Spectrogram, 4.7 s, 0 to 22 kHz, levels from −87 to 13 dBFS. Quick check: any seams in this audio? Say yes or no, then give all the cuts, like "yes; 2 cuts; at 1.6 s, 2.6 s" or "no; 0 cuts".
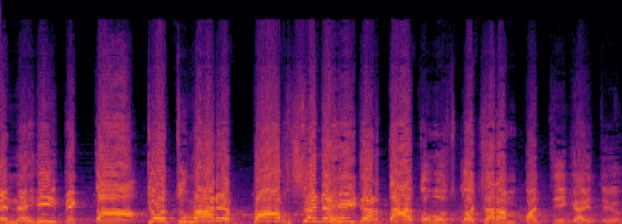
yes; 1 cut; at 1.1 s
